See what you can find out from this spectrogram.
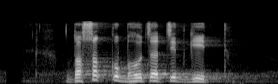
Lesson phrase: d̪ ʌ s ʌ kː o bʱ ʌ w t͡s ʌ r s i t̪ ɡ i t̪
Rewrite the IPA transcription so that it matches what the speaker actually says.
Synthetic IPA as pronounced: d̪ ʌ s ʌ kː o bʱ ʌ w t͡s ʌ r t͡s i t̪ ɡ i t̪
